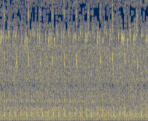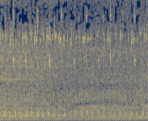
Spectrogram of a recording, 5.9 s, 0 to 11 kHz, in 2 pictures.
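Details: 2009 Ford Crown Victoria, ex-police car with flex fuel; check engine light on, codes unclear, and the oil change is overdue. At idle a busy, light ticking clatter of about two beats a second comes from up top. Cause suspected, not confirmed.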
